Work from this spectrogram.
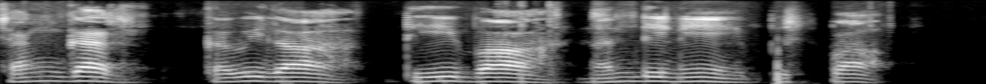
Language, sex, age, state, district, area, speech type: Tamil, male, 45-60, Tamil Nadu, Namakkal, rural, spontaneous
